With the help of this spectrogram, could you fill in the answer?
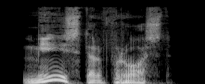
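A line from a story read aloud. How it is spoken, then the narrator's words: Sharp interruption. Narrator (Russian): резко остановил его Вульф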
